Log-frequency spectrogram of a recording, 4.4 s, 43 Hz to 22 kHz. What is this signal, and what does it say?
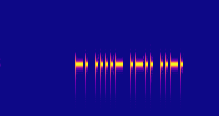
Morse code, heard as a keyed tone, about 24 wpm, 700 Hz. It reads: N4LF
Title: Speed Racing - USA 1x2 Call Signs 20wpm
